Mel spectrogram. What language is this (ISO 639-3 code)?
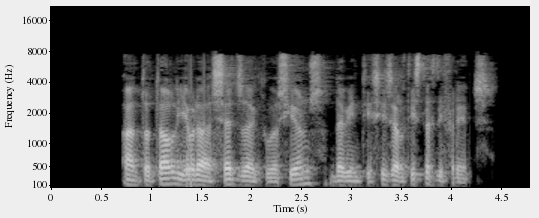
cat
